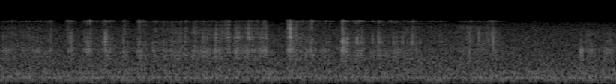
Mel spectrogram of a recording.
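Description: A porcelain pestle grinds and taps against the inner bowl of a small, empty white porcelain mortar held in the hand. A steady, dry scratching scrape runs throughout, broken by a few sharp, bright taps that ring only briefly.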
